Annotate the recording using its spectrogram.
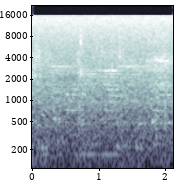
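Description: Steady city street background noise, a low hum of traffic and passers-by, in a pause between spoken answers.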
